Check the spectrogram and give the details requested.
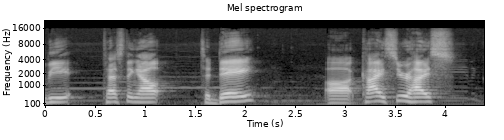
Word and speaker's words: Kaj Sierhuis: testing out today uh kai sir heist kaiser heist is how you pronounce it uh just like that announcer there that you may have heard but kaiser heist is this correct chat i have a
